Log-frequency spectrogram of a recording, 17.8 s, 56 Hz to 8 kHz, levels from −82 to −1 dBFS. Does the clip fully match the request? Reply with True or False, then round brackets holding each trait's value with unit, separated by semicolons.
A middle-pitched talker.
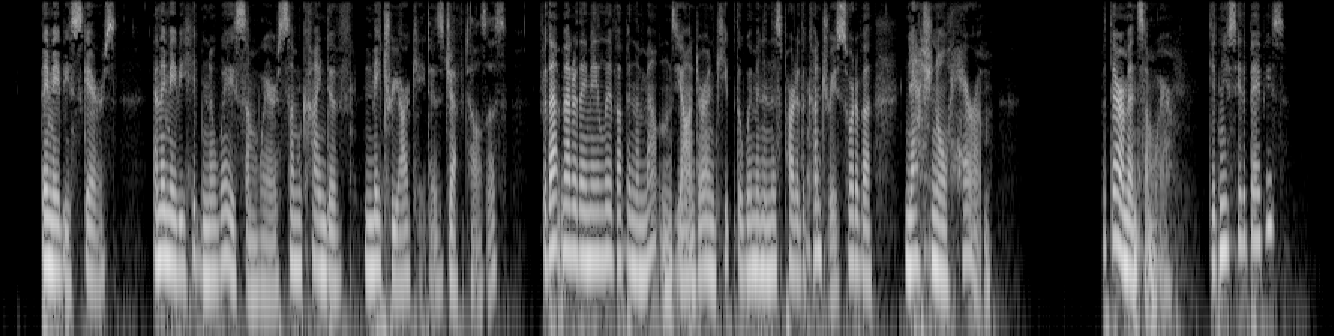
True (150 Hz)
